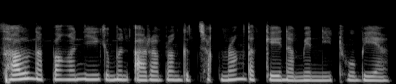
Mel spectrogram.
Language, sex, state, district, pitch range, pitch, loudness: Garo, female, Meghalaya, North Garo Hills, 195-225 Hz, 210 Hz, -23 LUFS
